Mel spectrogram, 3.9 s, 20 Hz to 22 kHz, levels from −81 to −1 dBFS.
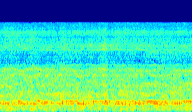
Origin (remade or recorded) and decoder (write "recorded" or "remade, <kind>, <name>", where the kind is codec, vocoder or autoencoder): remade, autoencoder, DAC-VAE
